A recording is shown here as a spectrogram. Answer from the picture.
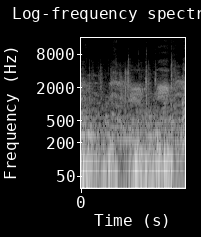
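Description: Crows cawing, a string of short calls repeating every half second or so.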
